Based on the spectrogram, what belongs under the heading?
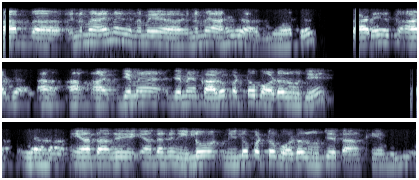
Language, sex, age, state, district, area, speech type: Sindhi, male, 30-45, Maharashtra, Mumbai Suburban, urban, conversation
